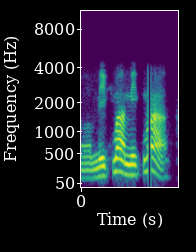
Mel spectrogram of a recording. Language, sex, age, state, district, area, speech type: Assamese, male, 18-30, Assam, Udalguri, rural, conversation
